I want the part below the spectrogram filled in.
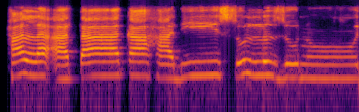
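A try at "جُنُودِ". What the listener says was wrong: Jimnya keras. Juju. Si Juju. Si Jae. Si Juju. Keras. Hal ataka hadithul junud.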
